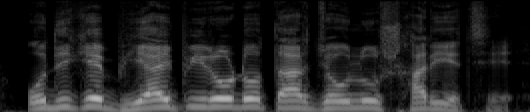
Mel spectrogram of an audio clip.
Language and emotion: Bengali, neutral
